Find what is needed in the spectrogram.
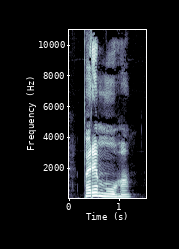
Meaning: victory
- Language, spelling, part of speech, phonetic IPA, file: Ukrainian, перемога, noun, [pereˈmɔɦɐ], Uk-перемога.ogg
